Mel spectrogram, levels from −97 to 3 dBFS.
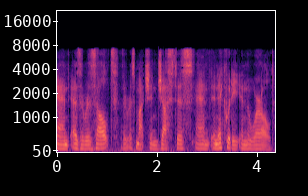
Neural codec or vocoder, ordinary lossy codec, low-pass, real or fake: none; AAC, 32 kbps; 7.2 kHz; real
